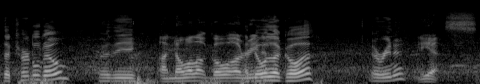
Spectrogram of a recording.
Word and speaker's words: A'nowara'ko:wa: in Akwesasne at the Turtle Dome, or the Anola Goa Arena. Anola Goa Arena? Yes, Anola Goa.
